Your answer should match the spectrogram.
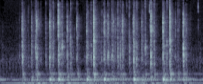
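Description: Typing on a computer keyboard: quick, uneven keystrokes, about five a second, over a steady low hum.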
